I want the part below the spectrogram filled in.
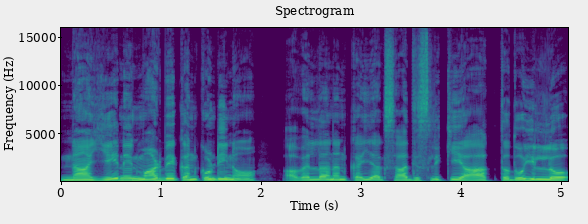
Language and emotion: Kannada, fearful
